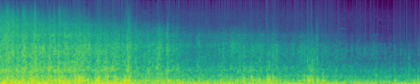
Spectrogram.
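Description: Thunderstorm sound effect: a long rolling thunder rumble with a hiss of rain, fading away steadily.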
